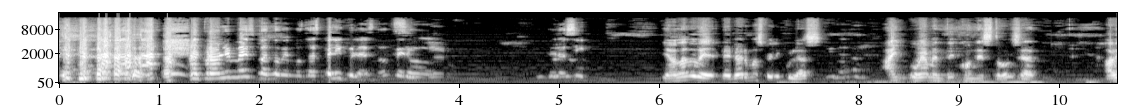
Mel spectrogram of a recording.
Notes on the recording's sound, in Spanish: Con anticipadas disculpas por la calidad de audio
